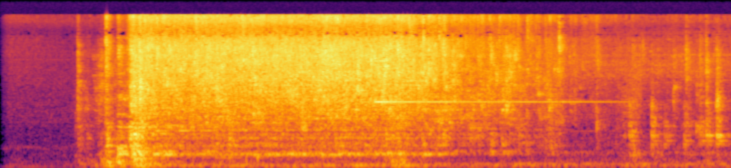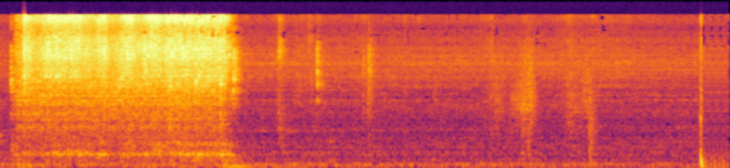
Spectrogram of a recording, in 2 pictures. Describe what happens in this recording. while I was flushing the toilet I recevied a notification then I used the soap dispenser and water to wash my hands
